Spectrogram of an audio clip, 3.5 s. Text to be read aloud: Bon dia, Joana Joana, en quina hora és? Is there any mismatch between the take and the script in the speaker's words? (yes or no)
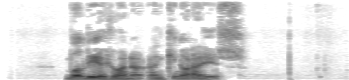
yes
